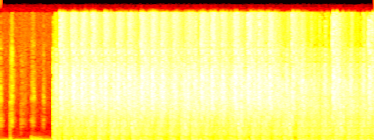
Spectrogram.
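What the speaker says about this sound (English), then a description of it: "Can you stop shooting at me?" Rapid, sustained gunfire in the video game Entry Point bursts in after a brief quiet start, dense and loud shots continuing without pause.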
